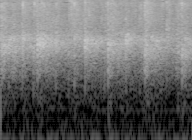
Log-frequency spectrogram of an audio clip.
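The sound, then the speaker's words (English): An audience clapping together: a dense, steady patter of many hands with faint rhythmic surges, fairly soft overall and with no voices over it. “Come on, y'all, clap for me.”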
